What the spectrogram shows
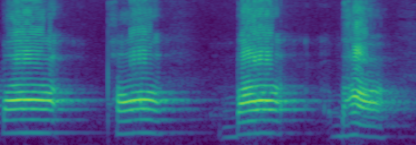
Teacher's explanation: पा तो ऊपर और नीचे का होंठ टच होता है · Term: ओष्ठ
